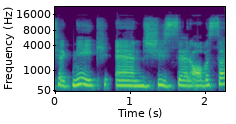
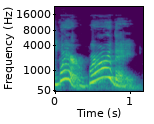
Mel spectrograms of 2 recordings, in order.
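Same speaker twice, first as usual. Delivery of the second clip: puzzled husband; 8 semitones higher than usual. Retold or imitated. Wife voices confused husband.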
